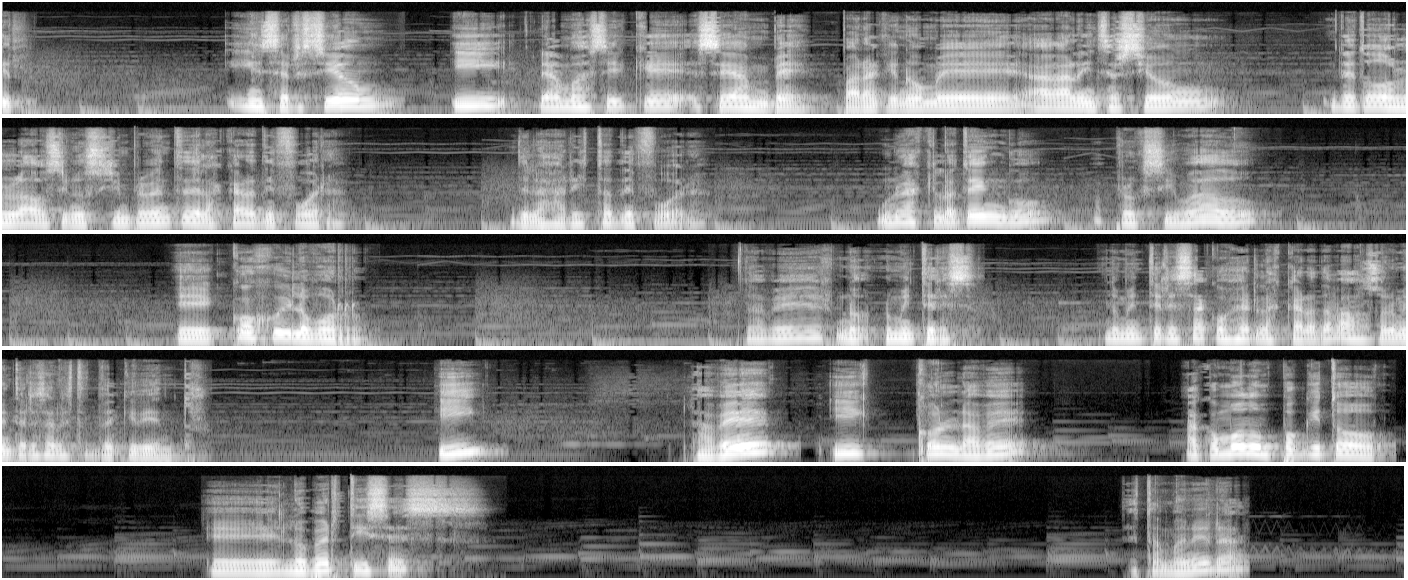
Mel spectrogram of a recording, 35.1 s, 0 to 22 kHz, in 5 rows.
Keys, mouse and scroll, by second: 13.7-14.2 scroll up 1, 14.2 middle click, 14.2 scroll up 1, 18.8 ctrl+z, 19.2 ctrl+z, 20.0 middle click, 20.9 right click, 21.3 right click, 22.1 shift+right click, 22.4 middle click, 23.2 i, 27.7 click, 28.7 right click, 30.0 g, 31.6 right click, 31.9 g, 33.9 right click, 34.1 g.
